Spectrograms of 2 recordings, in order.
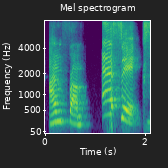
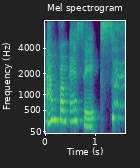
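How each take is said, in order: First: The English accent imitation is strong. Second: The English accent imitation is weak. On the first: The speaker calls it right. "There you go" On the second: The speaker calls it wrong. "No, no, no. That no, no. Do it. Do it again. Do it better"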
